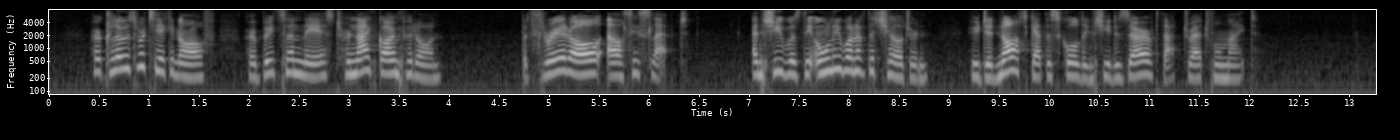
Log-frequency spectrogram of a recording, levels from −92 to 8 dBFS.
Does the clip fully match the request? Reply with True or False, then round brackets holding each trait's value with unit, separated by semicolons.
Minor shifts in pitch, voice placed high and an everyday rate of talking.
False (4.2 semitones; 245 Hz; 175 wpm)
